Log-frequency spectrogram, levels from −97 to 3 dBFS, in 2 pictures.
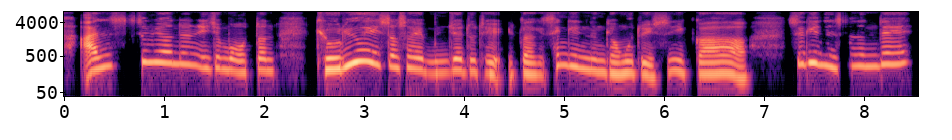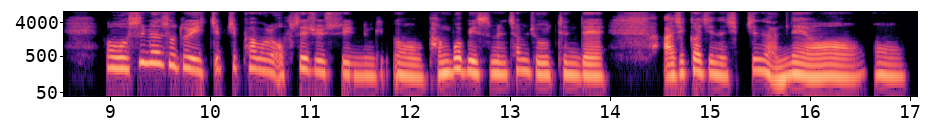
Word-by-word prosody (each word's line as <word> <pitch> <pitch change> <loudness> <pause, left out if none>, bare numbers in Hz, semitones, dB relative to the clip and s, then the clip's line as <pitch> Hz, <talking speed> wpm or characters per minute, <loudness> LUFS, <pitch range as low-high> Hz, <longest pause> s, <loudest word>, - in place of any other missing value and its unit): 안 235 +6 +5
쓰 275 - -10
쓰면은 325 -4 +1
이제 235 0 -3
뭐 215 -3 -1
어떤 200 +3 -2 0.4
교류에 290 +12 +8
있어서의 245 -5 0
문제도 185 +2 -1
돼 175 -2 -2
일단 165 -1 -2
생기는 240 - -2
경우도 170 -1 0
있으니까 170 -1 +1 0.4
쓰기는 305 -4 +2
쓰는데 285 +5 -2 0.5
어 230 -1 +2
쓰면서도 300 -3 0
이 210 -3 +3
찝찝함을 220 0 -5
없애줄 200 +3 -2
수 175 -1 -8
있는 150 -2 -5 0.2
그 - - -10
어 145 -3 -2
방법이 185 - +1
있으면 170 -1 -1
참 200 +2 -4
좋을 165 -3 -2
텐데 155 -3 -1 0.6
아직까지는 170 0 0
쉽지는 205 +4 -4
않네요. 145 +1 0
어 150 -3 -5
195 Hz, 280 characters per minute, -21 LUFS, 165-245 Hz, 0.6 s, 교류에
